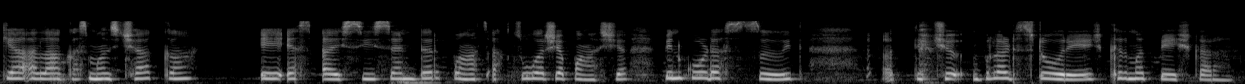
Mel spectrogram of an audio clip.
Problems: none marked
